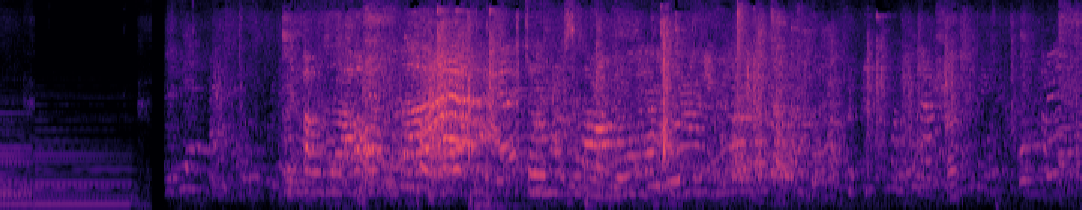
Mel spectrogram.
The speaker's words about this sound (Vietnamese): Những ngày cuối tuần, Thư viện sách Dương Liễu ở xã Dương Liễu, huyện Hoài Đức, Hà Nội lại rộn ràng tiếng cười đùa vui vẻ của những đứa trẻ làng quê lùi tới đây đọc và mượn sách.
